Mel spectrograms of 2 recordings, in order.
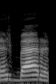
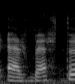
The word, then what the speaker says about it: Herbert: Allora, Dune di Villeneuve riprende un romanzo degli anni 60 di Herbert, pronuncia corretta, giusto? – Ma sì, a me piace dire Herbert, si può dire Herbert. – Herbert. – Scegliete voi. – Esatto, ambientata in, diciamo, in questo pianeta.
